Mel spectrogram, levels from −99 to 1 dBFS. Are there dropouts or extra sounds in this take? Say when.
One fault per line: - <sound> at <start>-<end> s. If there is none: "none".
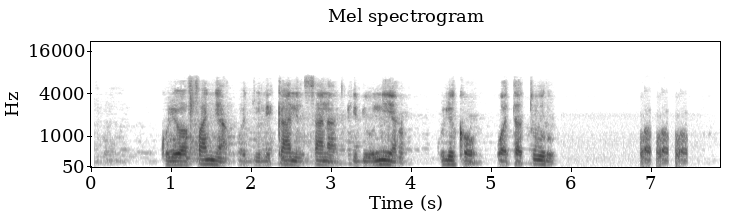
- laugh at 6.9-7.5 s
